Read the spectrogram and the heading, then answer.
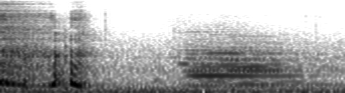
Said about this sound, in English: I'm sure this is going to inspire one of your paintings, the sound of the train.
